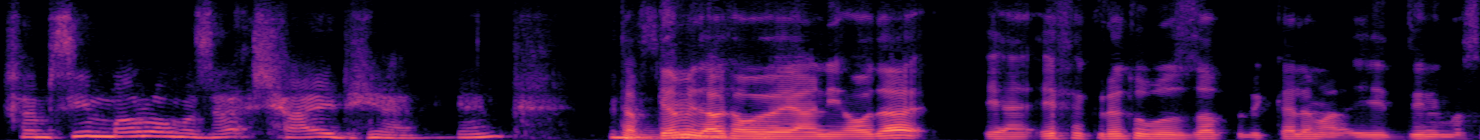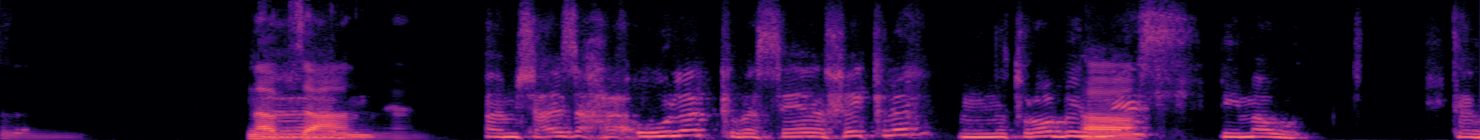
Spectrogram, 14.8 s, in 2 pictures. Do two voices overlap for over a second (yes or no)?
no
